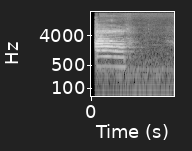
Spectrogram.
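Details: Cat obsessed with flower petals gives one short, loud meow that fades quickly, with a person exclaiming right after.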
